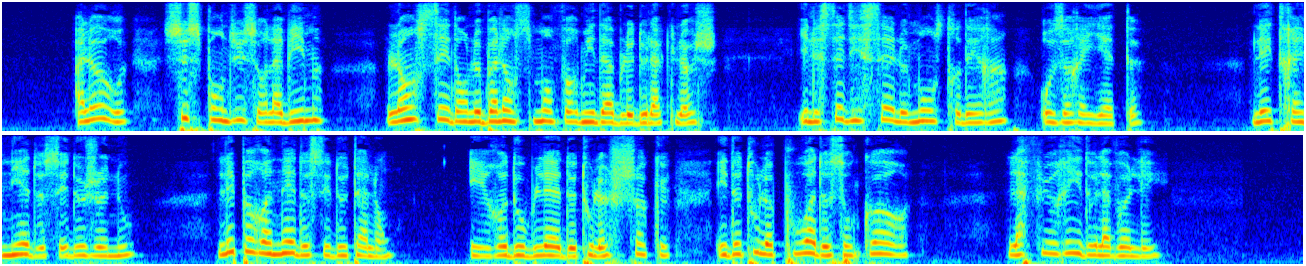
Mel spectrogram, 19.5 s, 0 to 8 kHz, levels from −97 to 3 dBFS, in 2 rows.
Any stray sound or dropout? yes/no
no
